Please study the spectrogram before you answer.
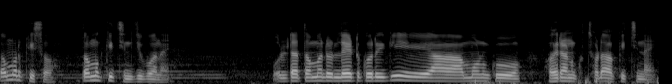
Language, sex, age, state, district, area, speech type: Odia, male, 18-30, Odisha, Rayagada, urban, spontaneous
